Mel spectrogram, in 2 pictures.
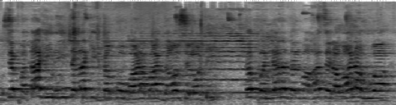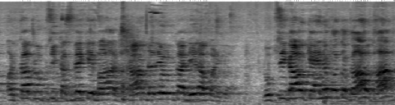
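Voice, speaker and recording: A man performing as a solemn storyteller, giving dramatic scripted narration for a folk stage play. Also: very high voice. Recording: echoey theatre hall from far off, music.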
